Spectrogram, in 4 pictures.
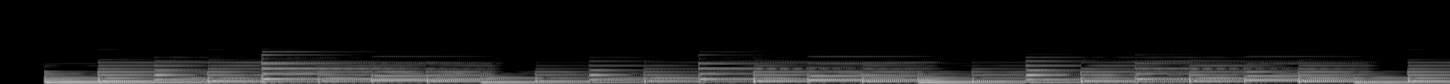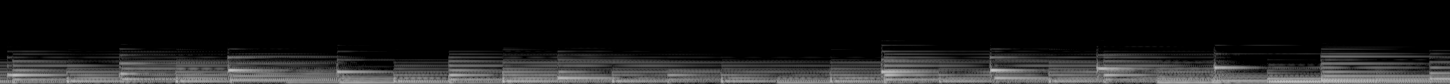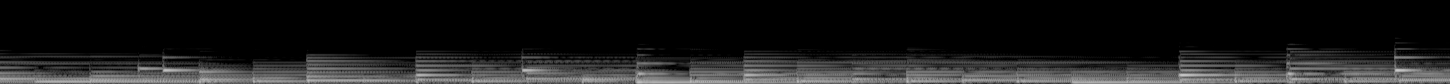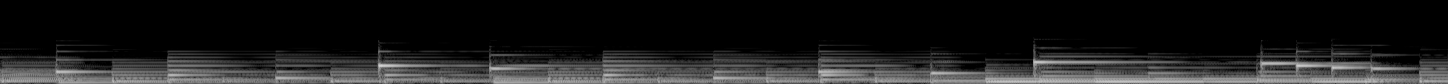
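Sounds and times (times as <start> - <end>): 
calm and peaceful piano music: 0.4 - 57.9.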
